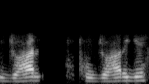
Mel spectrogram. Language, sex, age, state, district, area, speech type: Santali, male, 18-30, West Bengal, Birbhum, rural, conversation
